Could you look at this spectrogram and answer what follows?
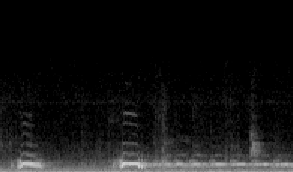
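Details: Zebra dove of local stock calling to others: two quick bright coo notes, then a long faint steady tone trailing underneath.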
